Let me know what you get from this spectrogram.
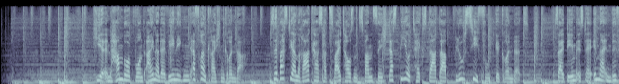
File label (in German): Doku; ZDF WISO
